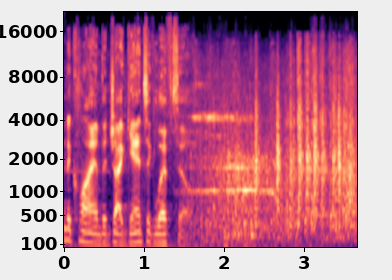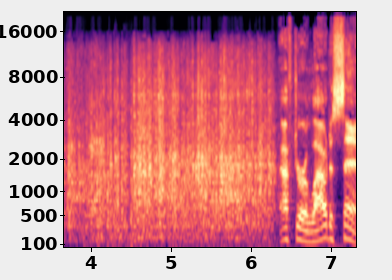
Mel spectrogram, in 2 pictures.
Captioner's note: ratcheting lift hill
